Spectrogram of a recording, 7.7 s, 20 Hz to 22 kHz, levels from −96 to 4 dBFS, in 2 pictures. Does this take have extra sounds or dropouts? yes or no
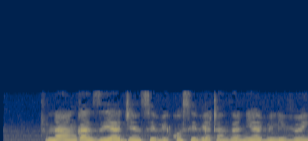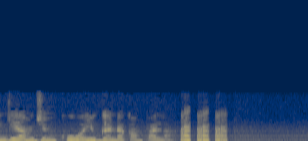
yes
